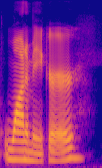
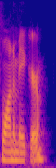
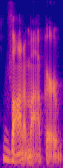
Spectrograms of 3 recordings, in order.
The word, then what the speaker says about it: Wannamaker: Play on my last name, Wannamaker. Looks like Wannamacher, but it's pronounced Wannamaker. It's actually pronounced Vonnemacher, but we're not. We have a low bar here.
